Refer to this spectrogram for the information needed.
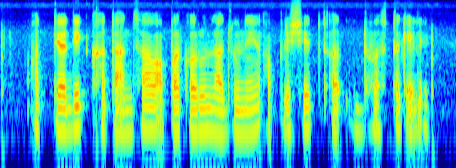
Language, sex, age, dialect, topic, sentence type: Marathi, male, 18-24, Varhadi, agriculture, statement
